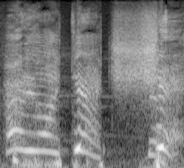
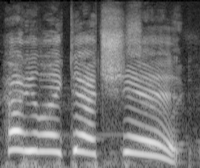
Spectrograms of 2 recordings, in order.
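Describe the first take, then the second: First: The line sounds hostile and angry. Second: The line sounds light and friendly. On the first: It attacks the crowd as if they offended him. "It was like he was mad at you" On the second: It is a playful jab at the crowd. "you know it's all in the tone"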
